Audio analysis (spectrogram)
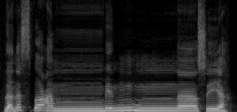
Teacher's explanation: Berarti menandakan ya bunyi n di patatain diganti jadi bunyi m disertai panjang 2-3 harokat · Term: iklab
